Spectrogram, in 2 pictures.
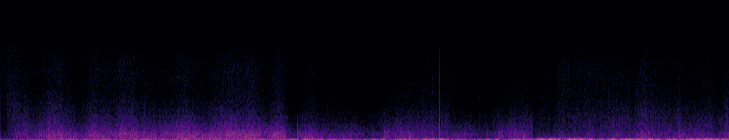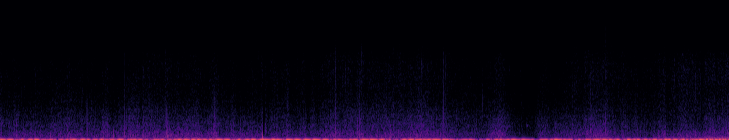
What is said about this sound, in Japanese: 雨音に耳を傾けながら癒されてくださいね。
